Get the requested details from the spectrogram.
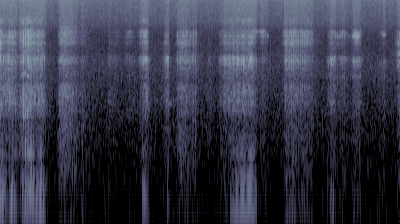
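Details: Female pitbull sleeping with her tongue out, giving irregular, rough, low snorting snores with brief wheezy whistles between them, unusual even for her; snoring.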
